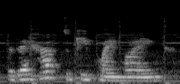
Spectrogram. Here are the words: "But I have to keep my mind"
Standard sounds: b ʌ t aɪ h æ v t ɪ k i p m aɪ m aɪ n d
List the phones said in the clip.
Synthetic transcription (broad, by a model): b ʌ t aɪ h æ f t ɪ k i p m aɪ m aɪ n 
